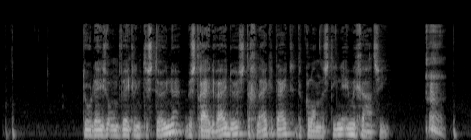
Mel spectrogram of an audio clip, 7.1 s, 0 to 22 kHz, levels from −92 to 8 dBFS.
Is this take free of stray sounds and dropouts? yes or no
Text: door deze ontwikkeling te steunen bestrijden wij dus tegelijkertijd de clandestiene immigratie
no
